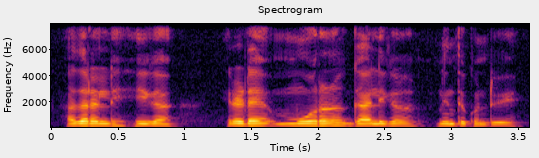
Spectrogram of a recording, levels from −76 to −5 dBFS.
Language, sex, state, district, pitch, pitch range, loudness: Kannada, male, Karnataka, Koppal, 155 Hz, 150-165 Hz, -18 LUFS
